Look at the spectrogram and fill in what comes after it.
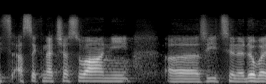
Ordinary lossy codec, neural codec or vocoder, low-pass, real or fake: Opus, 64 kbps; codec, 24 kHz, 0.5 kbps, DualCodec; 10.8 kHz; fake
